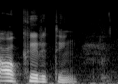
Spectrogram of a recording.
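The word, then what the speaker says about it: অকীর্তিং: করি এর উচ্চারণ হচ্ছে অকৃতিং এখানে খেয়াল করুন যে রেফটা রয়েছে রেফের উচ্চারণটা আমরা ক দৃহীকারের সাথে উচ্চারণ করব তো ক দীর্ঘিকারের সাথে যদি উচ্চারণ করি তাহলে তার উচ্চারণ কেমন হবে কির হবে ঠিক আছে তাহলে অকৃতিং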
